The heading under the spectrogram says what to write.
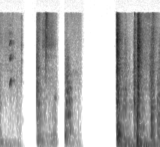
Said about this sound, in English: Did you want me to open the door? Yeah, could you do that? Conspiracy corner? Thank you.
